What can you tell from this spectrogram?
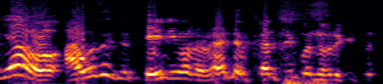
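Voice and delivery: high, loud, laughing protest; retold indignant protest. Retelling a reply to a coworker about Sri Lanka, high mock indignation. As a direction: protest loudly, half amused.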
